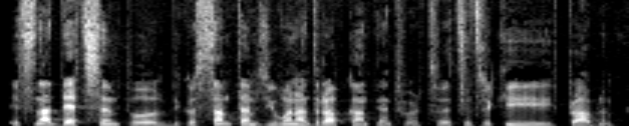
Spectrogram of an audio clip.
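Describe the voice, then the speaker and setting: A man's voice: medium pitch, animated, fast. A man giving a technical conference presentation in an informal, explanatory manner.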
